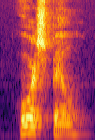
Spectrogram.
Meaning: radio drama, radioplay
- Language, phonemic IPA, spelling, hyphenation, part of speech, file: Dutch, /ɦoːrspɛl/, hoorspel, hoor‧spel, noun, Nl-hoorspel.ogg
